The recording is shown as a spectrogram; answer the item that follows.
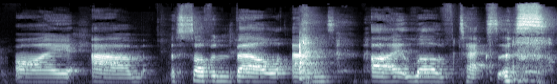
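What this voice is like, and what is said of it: Bad put-on Southern American accent. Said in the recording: “when I do a Southern accent, and I'm not from America ... a little Southern twang ... as bad as that was”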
